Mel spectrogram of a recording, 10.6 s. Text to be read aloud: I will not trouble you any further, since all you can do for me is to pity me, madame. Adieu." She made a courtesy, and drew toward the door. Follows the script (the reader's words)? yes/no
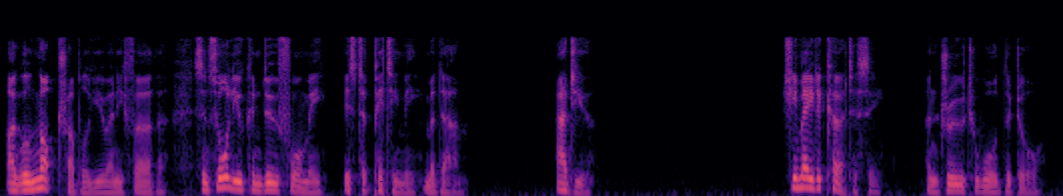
yes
